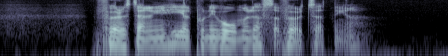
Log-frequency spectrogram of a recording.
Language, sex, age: Swedish, male, 31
